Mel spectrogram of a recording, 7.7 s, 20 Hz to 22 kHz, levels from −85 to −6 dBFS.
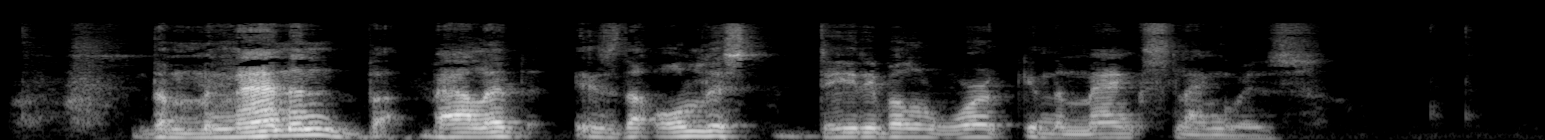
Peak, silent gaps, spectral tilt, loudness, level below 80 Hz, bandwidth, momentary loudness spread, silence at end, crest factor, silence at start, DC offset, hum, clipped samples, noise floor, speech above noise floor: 0 dBFS; none; -6 dB/octave; -24 LUFS; -60 dBFS; 11.5 kHz; 19 LU; 1.2 s; 24 dB; 0.35 s; under 0.1%; none; under 0.1%; -72 dBFS; 48 dB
